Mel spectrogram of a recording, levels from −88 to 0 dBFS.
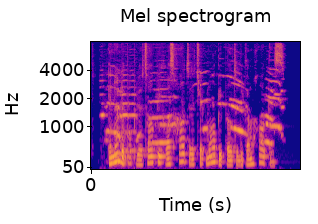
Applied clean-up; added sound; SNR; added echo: classical method spectral subtraction.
